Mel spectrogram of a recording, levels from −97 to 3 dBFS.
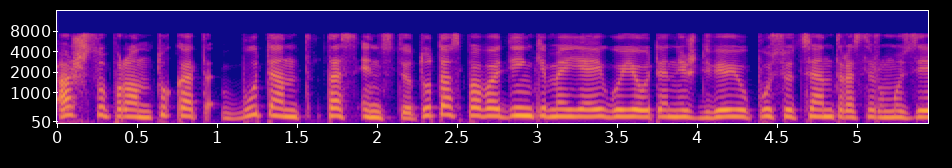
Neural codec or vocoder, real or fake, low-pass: none; real; 7.2 kHz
